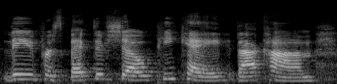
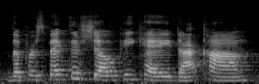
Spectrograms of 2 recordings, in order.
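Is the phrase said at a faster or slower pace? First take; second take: slower; faster. First: It is said at a slower, deliberate pace. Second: It is said at a normal, quicker pace.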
